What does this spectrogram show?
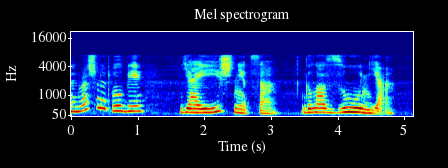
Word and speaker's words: яичница: Russian it will be яичница. Please remember that letters ch and n in the middle of the word are pronounced as shn. So that's why I'm saying яичница.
